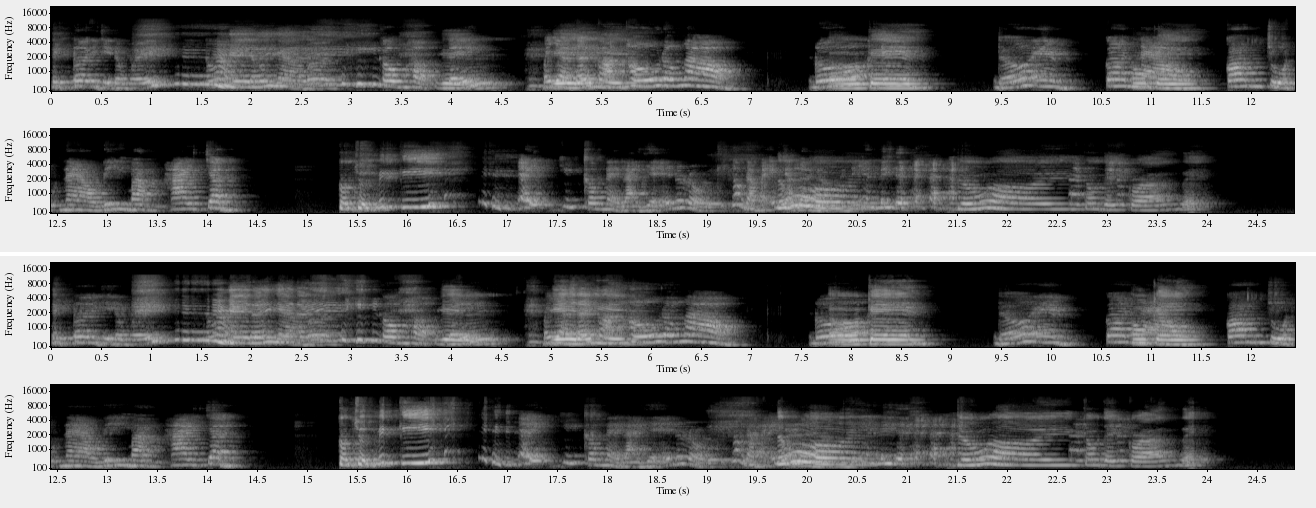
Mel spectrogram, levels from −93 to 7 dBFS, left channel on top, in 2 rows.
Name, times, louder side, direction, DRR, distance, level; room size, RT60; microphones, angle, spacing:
voice 1, 0.0-1.1 1.5-1.8 2.1-2.8 3.3-4.2 4.9-6.8 7.6-8.7 9.4-10.2 10.5-11.4 11.8-14.2 17.1-21.5 22.6-23.2, left 2 dB, 75° left, 3 dB, 7.7 m, -32 dB
voice 2, 0.8-3.3 3.8-4.4 4.8-5.9 7.8-8.7 10.8-11.5 15.3-17.1 19.0-19.2 19.7-20.9 21.4-23.9, right 1 dB, 70° right, 3 dB, 5.2 m, -28 dB
23.5 x 13.0 x 4.2 m, 0.42 s
head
